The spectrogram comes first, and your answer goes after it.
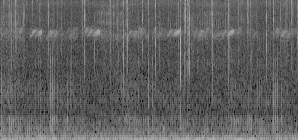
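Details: A low, unbroken purr from sleeping kitties rests beneath crackling fireplace pops in a spring garden soundscape, with thin high chirps sounding every second or so.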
